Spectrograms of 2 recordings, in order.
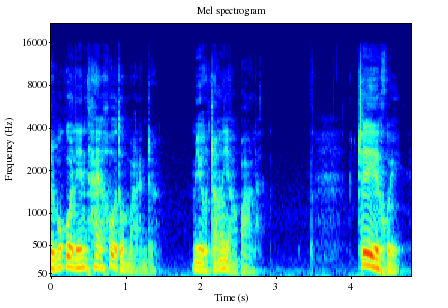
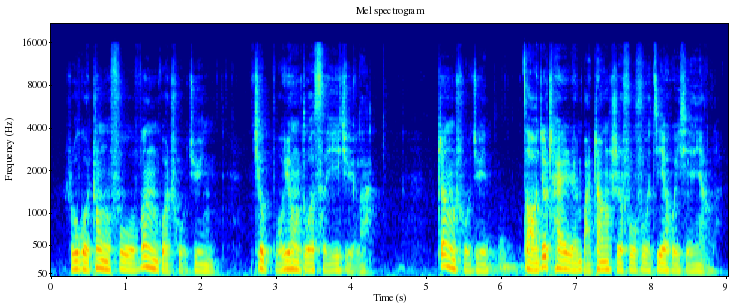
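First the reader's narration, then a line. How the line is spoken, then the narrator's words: Sighing. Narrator (Chinese): 项少龙叹道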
